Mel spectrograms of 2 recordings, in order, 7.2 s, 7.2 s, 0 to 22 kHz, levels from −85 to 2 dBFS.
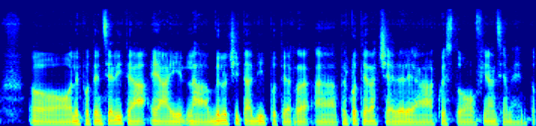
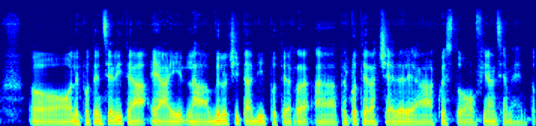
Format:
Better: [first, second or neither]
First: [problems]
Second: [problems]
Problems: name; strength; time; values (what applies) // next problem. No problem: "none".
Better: neither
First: none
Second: none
